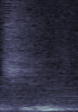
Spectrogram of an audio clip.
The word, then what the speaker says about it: Qin: it is these days it's romanized as Q-I-N, but it's pronounced as like your chin. You remember your chin, except you have to lilt it. So don't say chin, but you should say chin.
